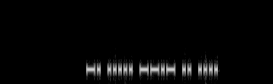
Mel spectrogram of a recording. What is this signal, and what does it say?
Morse code, heard as a keyed tone, about 46 wpm, 700 Hz. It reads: N5QIH
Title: USA Call Signs - 5 Characters - 2x Character Spacing - 45wpm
